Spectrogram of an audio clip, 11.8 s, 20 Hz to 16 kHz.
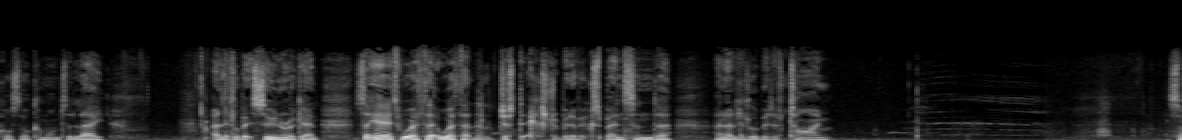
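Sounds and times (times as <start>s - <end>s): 
speech: 0.0s - 1.4s, 2.0s - 8.4s
soft hiss: 0.0s - 11.8s
bantam cockerel crowing: 8.7s - 11.1s.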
